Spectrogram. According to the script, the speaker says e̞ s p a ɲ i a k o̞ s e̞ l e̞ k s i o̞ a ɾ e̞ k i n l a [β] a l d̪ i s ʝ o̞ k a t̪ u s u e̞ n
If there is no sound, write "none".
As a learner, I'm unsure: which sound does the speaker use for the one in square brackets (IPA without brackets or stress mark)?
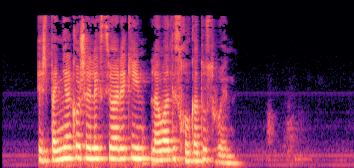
w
